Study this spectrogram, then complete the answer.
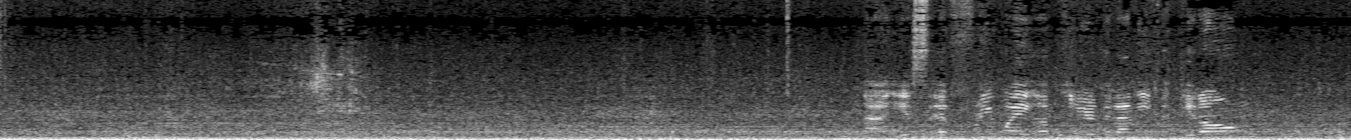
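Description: A car engine and tyres rumble steadily from inside a car moving fast on a highway.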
